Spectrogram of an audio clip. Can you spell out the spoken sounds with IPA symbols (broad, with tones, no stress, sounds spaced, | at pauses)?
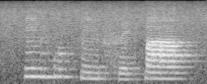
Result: ĩ˦ ɡ͡b u˦ k͡p ĩ˨ f e˨ k͡p ã˦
